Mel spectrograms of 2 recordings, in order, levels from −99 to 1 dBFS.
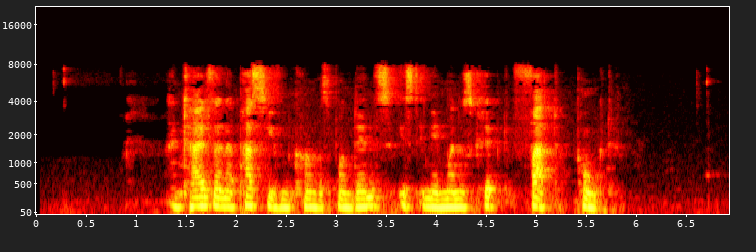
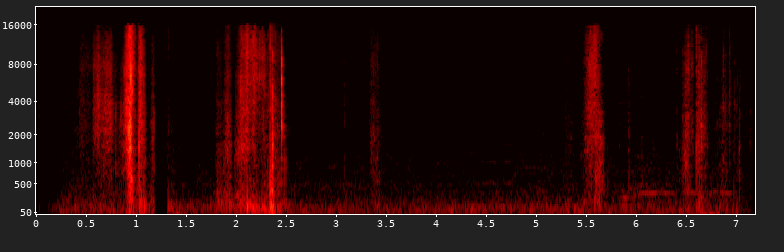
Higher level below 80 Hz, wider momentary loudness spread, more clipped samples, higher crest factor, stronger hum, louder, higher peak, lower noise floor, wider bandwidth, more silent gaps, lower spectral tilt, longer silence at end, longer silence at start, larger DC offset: first, -48 dBFS vs -82 dBFS; second, 7 LU vs 20 LU; neither; second, 20 dB vs 34 dB; neither; first, -22 LUFS vs -52 LUFS; first, -2 dBFS vs -26 dBFS; second, -65 dBFS vs -83 dBFS; second, 8.2 kHz vs 16 kHz; second, none vs 1.19-1.31 s; first, -5 dB/octave vs -0.5 dB/octave; first, 1.2 s vs 0.25 s; first, 1.3 s vs 0.4 s; neither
